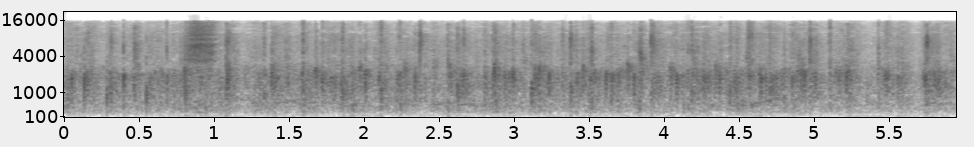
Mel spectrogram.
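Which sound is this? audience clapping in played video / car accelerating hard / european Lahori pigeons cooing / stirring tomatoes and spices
audience clapping in played video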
